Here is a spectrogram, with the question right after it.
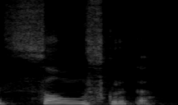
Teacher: अनुस्वाराच्या समोर स आलाय म्हणून इथे अनुनासिक वचा वापर करायचा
